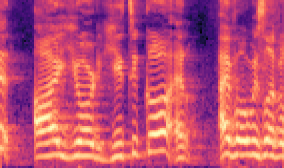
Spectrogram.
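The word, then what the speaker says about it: Agiorgitiko: Learn how to say it, Agiorghitiko, and I've always loved a little trick, which is Agiorghitiko.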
